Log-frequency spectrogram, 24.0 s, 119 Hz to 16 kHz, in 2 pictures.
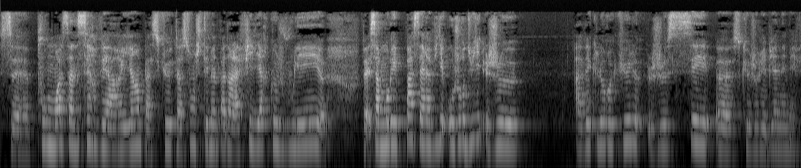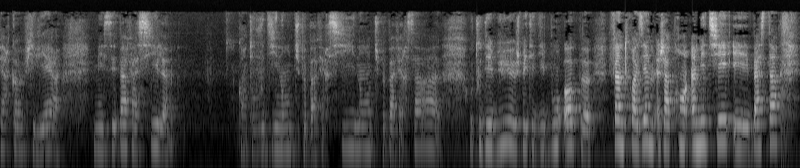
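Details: Adult woman, 32, with stuttering since about age 4-6; she says stuttering, including blocks, may occur here, especially when she is tired, rushed or emotional.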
